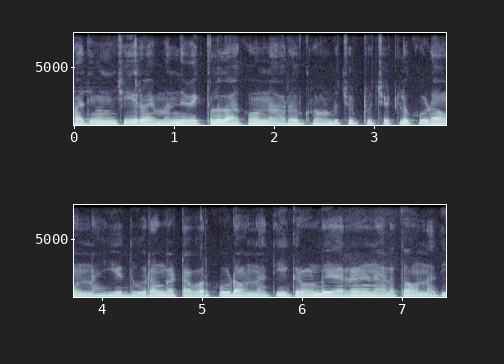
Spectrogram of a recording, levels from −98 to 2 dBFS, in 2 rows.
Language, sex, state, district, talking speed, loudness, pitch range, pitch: Telugu, male, Andhra Pradesh, Krishna, 170 wpm, -14 LUFS, 140-150 Hz, 145 Hz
